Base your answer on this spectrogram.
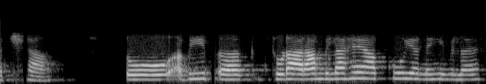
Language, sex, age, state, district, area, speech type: Hindi, female, 30-45, Rajasthan, Jaipur, urban, conversation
